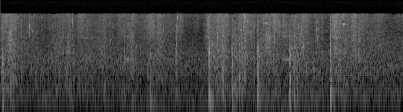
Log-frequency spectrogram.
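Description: Footsteps clatter on metal stairs.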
